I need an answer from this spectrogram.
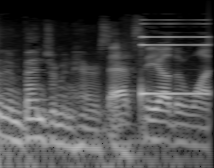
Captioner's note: ding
